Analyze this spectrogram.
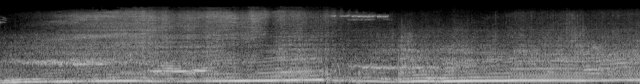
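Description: Audi quattro rally car's turbocharged five-cylinder engine pulling hard, the revs climbing for about three seconds, dropping sharply at a lift or gear change, then climbing again.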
